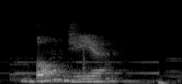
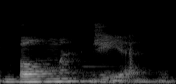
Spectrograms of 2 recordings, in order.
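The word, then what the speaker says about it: bom dia: is a little different so we have bongia bongia we won't say boom gia boom jia we don't say this it's more nasal and the mouth stays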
